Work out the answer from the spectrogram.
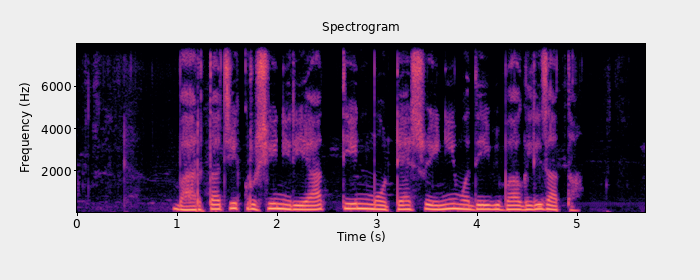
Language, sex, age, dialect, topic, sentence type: Marathi, female, 25-30, Southern Konkan, agriculture, statement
